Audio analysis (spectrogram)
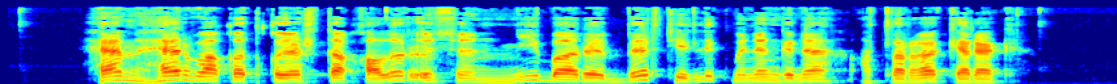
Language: Bashkir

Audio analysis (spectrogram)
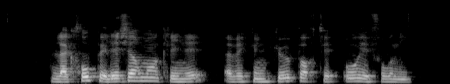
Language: French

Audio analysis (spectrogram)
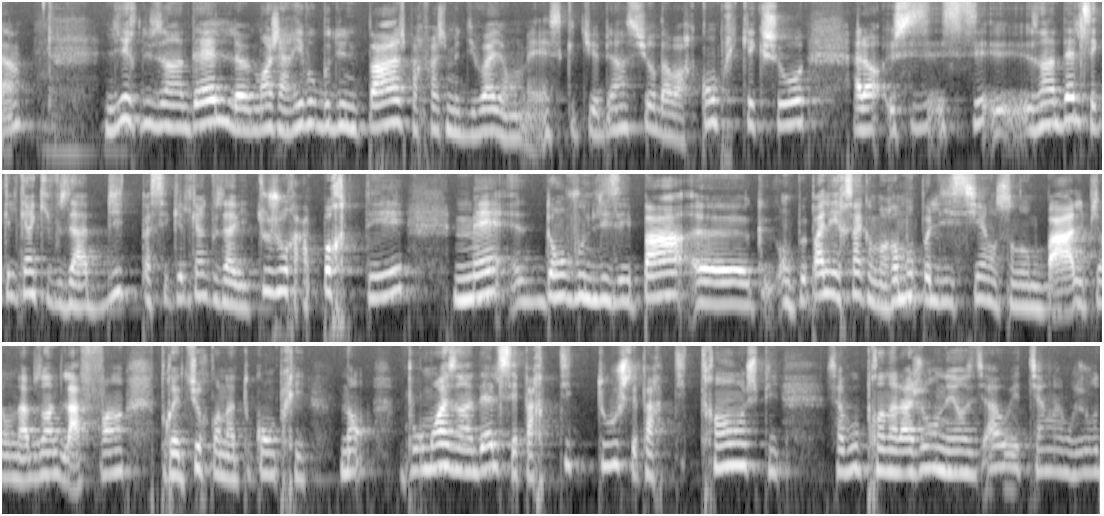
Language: French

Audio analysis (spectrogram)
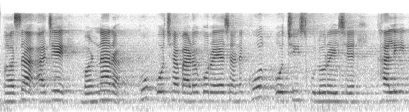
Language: Gujarati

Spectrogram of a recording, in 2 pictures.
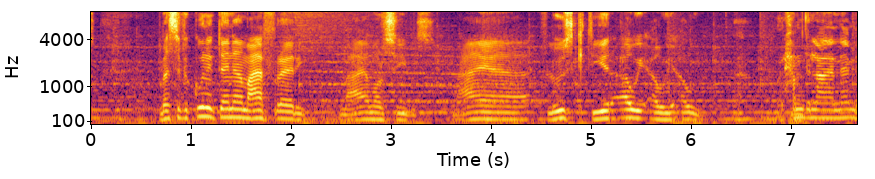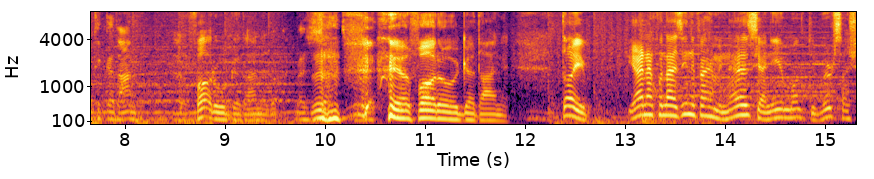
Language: Arabic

